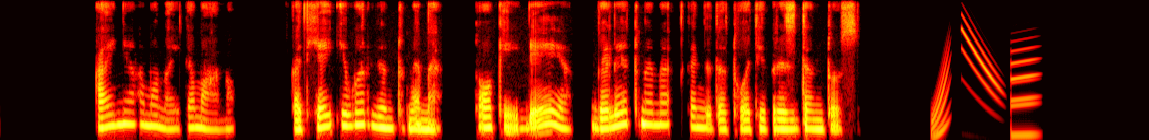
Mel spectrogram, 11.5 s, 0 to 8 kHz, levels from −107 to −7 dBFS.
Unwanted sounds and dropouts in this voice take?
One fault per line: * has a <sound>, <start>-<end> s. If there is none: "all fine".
* has a chirp, 9.3-10.4 s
